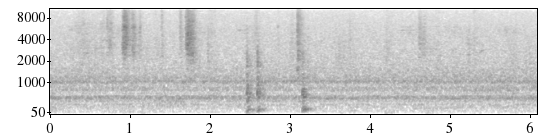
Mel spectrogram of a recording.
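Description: A wood pigeon's beak knocking three times on a wooden bird table as it pecks seed, two quick knocks then a third, over a faint steady hum.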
